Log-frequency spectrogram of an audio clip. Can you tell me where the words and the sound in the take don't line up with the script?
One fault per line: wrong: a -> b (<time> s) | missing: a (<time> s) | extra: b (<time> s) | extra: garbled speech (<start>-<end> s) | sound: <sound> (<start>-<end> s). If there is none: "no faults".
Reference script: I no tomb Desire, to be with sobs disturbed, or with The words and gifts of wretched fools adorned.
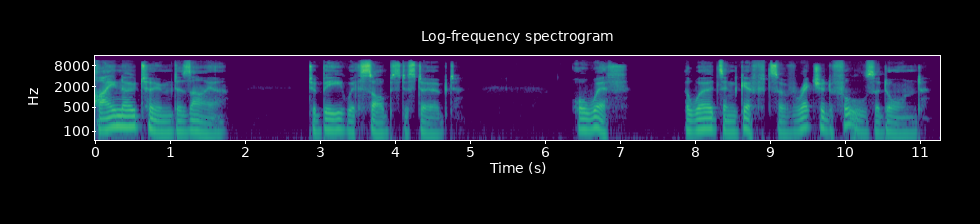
no faults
